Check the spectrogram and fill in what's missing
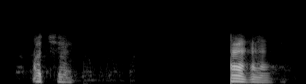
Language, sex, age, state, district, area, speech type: Santali, male, 30-45, West Bengal, Birbhum, rural, conversation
